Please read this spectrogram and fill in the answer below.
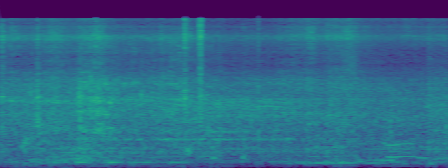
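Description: Steady background noise of an eatery with faint distant murmur and a couple of light clicks about two seconds in.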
